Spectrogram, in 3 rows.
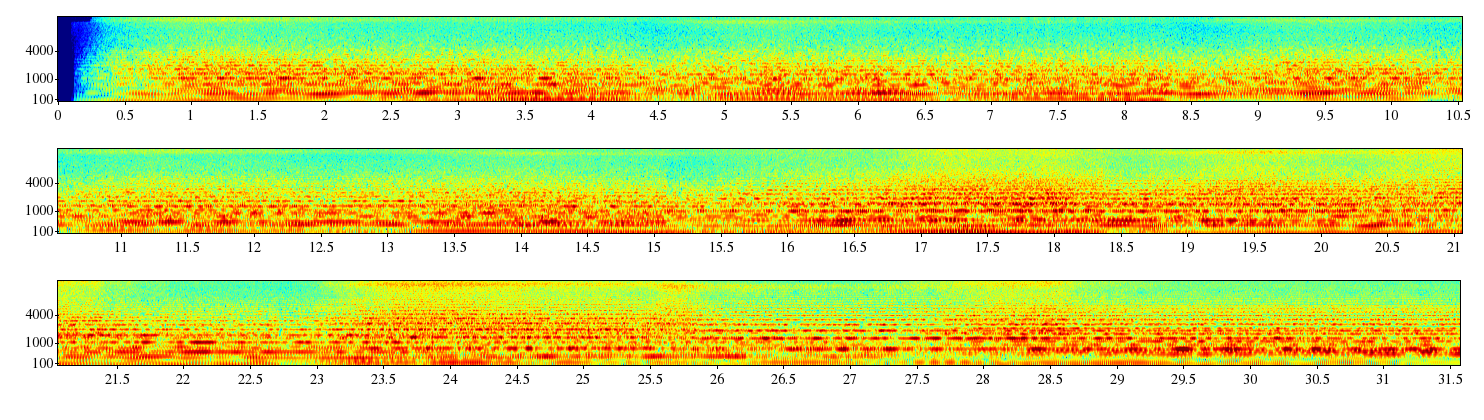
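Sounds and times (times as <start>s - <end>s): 
Roland JV-880 JP-8 synth pad: 0.2s - 31.5s.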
